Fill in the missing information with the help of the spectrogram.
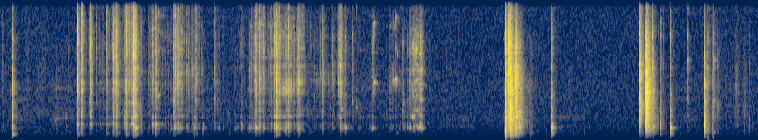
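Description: Light metallic clinks and rattles of hand tools and small metal parts as a CRT monitor is taken apart, with two louder clatters about ten and thirteen seconds in.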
